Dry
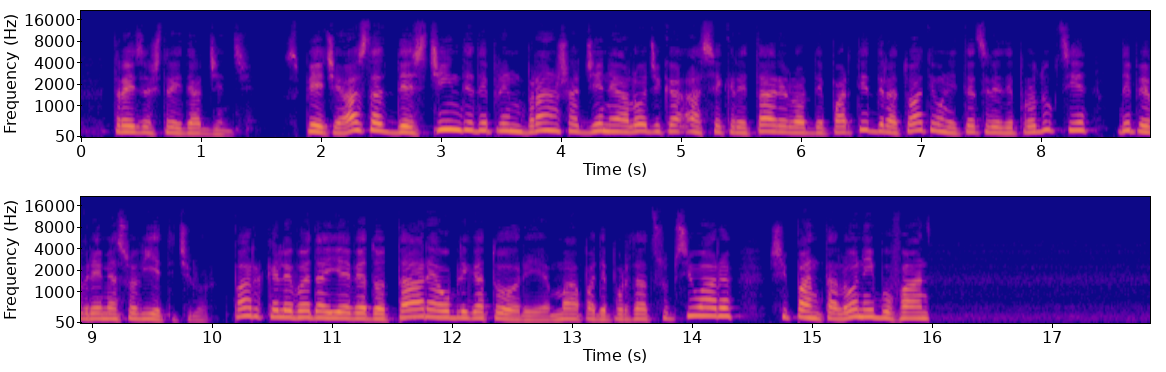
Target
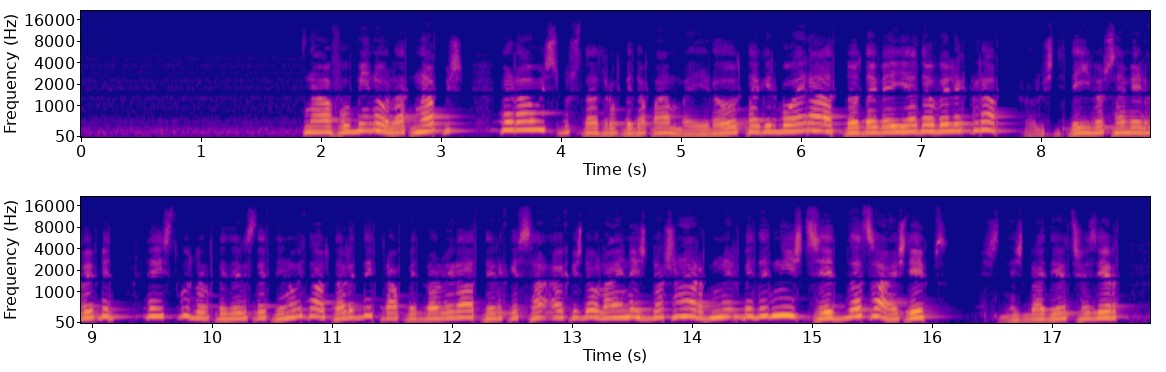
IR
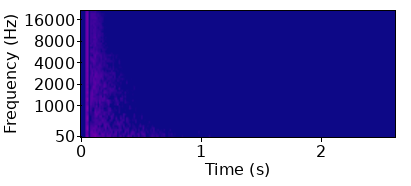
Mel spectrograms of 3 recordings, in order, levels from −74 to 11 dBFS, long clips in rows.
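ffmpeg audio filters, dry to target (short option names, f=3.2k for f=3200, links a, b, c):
-af "areverse,asuperstop=centerf=1500:order=20:qfactor=4.6,lowshelf=f=260:g=6,bandreject=f=111:t=h:w=4,bandreject=f=222:t=h:w=4,bandreject=f=333:t=h:w=4,bandreject=f=444:t=h:w=4,bandreject=f=555:t=h:w=4,bandreject=f=666:t=h:w=4,bandreject=f=777:t=h:w=4,bandreject=f=888:t=h:w=4,volume=2.5dB"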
